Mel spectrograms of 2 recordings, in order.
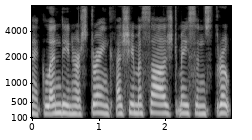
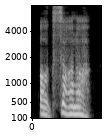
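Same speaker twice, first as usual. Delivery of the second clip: hoarse with pain. Acted. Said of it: "Xander's voice was hoarse with pain".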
